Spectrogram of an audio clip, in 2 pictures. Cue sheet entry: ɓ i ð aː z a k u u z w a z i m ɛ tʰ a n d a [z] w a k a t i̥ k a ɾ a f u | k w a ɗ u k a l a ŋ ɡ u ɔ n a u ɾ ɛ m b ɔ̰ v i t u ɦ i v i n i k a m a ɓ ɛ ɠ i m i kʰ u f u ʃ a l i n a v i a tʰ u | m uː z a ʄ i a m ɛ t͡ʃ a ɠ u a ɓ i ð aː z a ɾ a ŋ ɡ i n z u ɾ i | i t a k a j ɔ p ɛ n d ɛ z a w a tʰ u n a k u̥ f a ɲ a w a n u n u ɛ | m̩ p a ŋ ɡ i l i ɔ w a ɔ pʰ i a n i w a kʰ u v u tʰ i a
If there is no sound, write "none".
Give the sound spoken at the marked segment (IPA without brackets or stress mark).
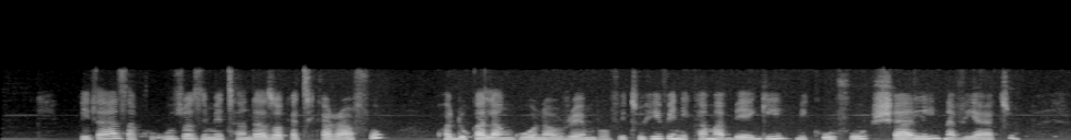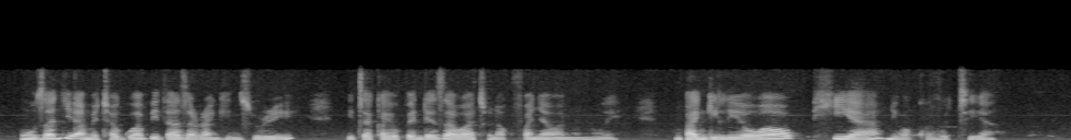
z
